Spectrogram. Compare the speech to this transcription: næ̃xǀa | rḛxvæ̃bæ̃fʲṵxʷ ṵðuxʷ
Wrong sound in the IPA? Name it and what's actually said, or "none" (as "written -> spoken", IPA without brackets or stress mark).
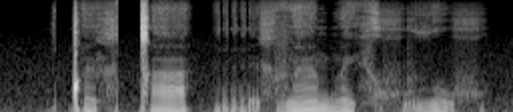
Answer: n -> ǃ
